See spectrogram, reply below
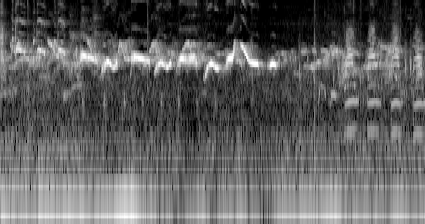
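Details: A kept, long-bodied, tall-standing Chinese hwamei (Garrulax canorus) pours out a loud, rich song of fast, varied whistles and slurred trills, flicking and beating its tail while singing, running continuously without pause; faint chirps in the background.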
